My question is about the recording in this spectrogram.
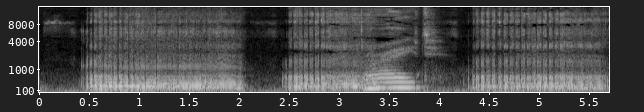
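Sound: dog growling and whimpering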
